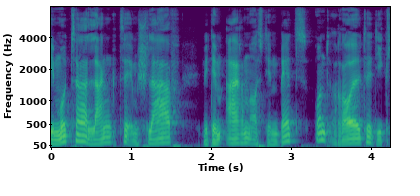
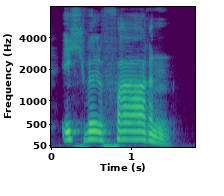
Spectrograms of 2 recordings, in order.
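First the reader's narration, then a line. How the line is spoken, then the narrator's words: Small child calling out. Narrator (German): rief der kleine Hävelmann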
